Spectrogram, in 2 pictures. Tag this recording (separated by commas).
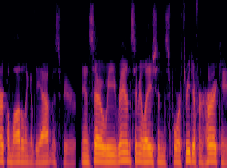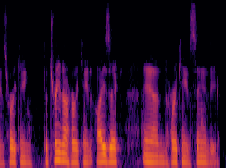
Speech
